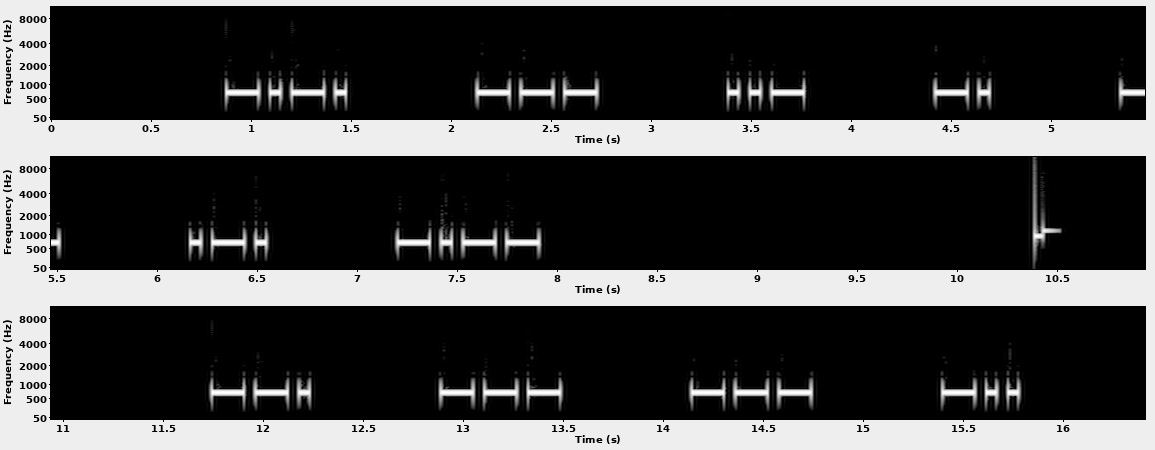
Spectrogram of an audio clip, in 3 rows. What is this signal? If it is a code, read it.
Morse code, heard as a keyed tone, about 22 wpm, spaced as for 10 wpm, 700 Hz. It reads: COUNTRY GOOD
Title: 4x Character Spacing - Top 300 Words - 22wpm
